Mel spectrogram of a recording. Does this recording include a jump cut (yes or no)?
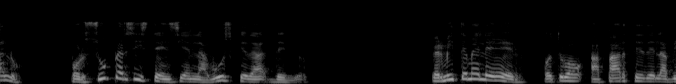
no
